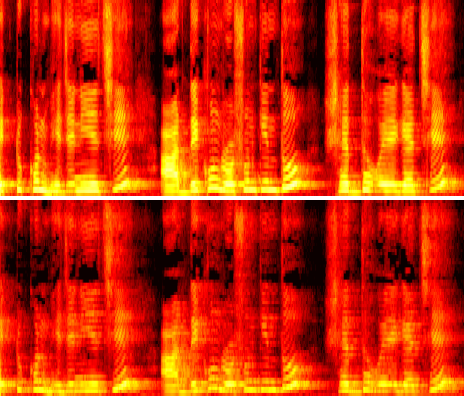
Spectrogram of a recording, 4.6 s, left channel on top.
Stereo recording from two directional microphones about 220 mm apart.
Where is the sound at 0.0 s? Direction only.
50° left (ahead or behind).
